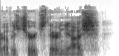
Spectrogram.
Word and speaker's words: Iași: So we got there first, and then the next morning flew immediately up to Iași is the name of the town. It's spelled I-A-S-I.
